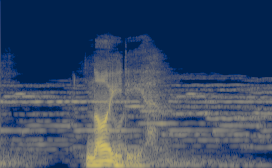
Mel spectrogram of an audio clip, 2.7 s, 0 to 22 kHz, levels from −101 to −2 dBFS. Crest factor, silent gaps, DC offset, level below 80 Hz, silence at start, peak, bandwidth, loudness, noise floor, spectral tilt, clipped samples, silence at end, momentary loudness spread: 22 dB; none; under 0.1%; -44 dBFS; 0 s; -8 dBFS; 8.6 kHz; -26 LUFS; -46 dBFS; -8 dB/octave; under 0.1%; 0 s; 22 LU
